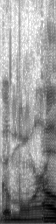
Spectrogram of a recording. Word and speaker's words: Gomorrah: right into Earth Crisis how do you say that gamora's Gamora Gamora think yeah like Sodom and Gomorrah okay yeah go more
